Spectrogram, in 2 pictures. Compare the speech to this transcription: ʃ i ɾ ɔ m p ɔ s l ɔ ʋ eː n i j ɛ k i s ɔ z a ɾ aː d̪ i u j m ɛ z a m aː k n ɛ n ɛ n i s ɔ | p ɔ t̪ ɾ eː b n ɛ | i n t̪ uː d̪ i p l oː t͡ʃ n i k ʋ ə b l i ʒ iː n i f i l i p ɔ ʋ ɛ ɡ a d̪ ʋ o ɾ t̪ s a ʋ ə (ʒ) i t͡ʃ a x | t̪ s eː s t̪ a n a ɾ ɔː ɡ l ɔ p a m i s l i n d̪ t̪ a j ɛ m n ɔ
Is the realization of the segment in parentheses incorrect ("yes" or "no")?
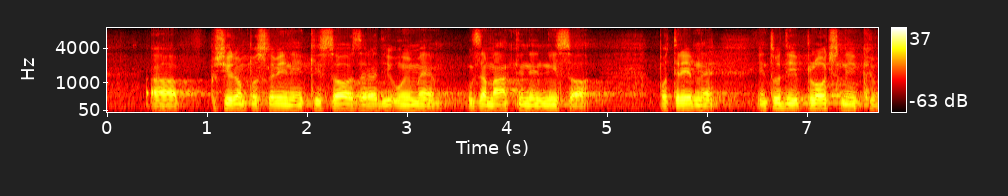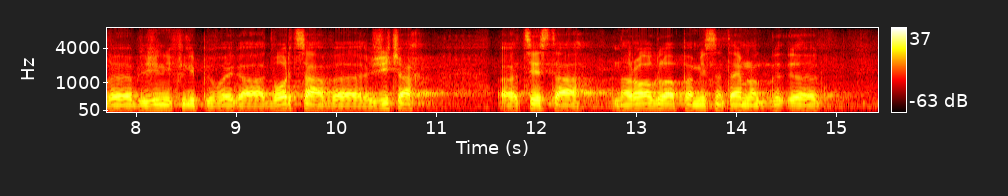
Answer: no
